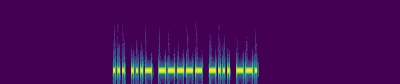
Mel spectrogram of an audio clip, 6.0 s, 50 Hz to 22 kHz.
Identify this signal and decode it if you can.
Morse code, heard as a keyed tone, about 35 wpm, 700 Hz. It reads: SV0BG
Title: DXCC-100 Call Signs - 5 Characters - Repeated 3x - 35wpm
